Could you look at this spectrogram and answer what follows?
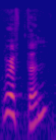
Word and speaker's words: Grifton: Griffin is pronounced Griffin, and it's spelled Grifton, and it's the southernmost part of Pitt County, the southernmost part of the county of Pitt.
